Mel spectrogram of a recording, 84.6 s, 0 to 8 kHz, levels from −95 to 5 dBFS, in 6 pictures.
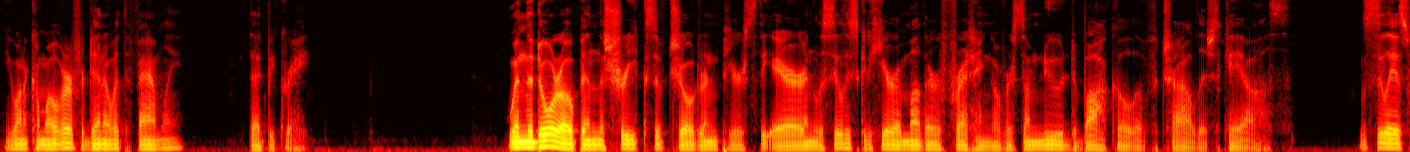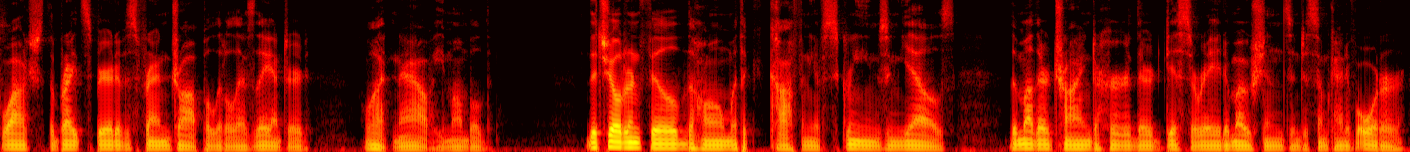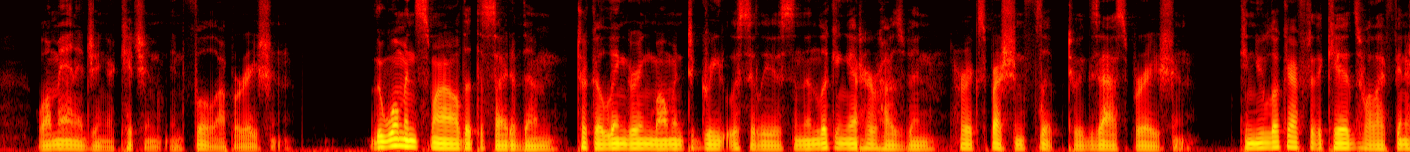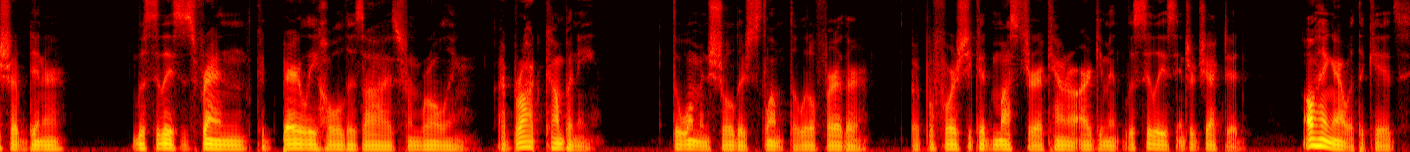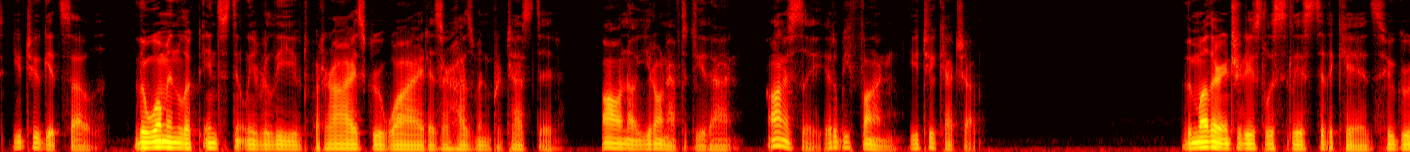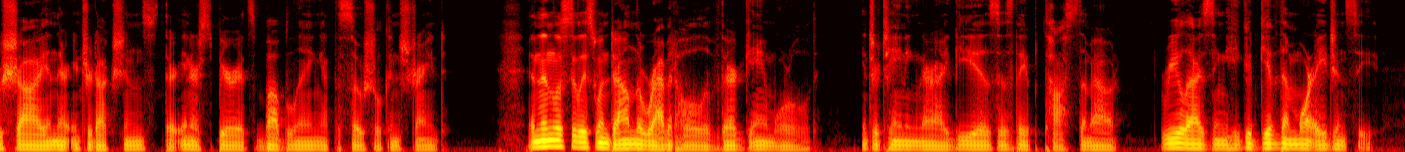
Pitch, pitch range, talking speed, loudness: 75 Hz, 65-80 Hz, 170 wpm, -29 LUFS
